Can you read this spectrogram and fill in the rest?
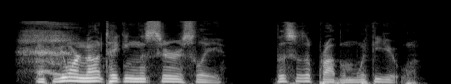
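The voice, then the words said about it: Serious public radio announcer voice. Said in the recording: “this is a very serious voice ... this is my most serious voice ... that's my NPR voice”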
